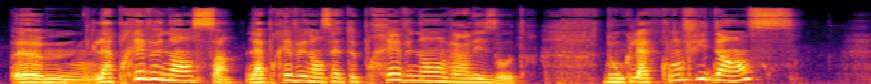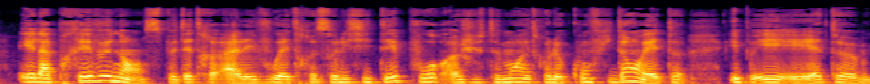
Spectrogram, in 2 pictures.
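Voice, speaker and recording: A woman giving a tarot reading, calmly reading out card messages and pausing with hesitant fillers. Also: on the low side. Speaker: tarot reader.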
